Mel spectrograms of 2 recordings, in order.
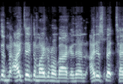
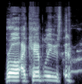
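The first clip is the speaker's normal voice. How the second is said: ordinary talk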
